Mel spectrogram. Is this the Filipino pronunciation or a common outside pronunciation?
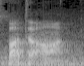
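Filipino. It is said the way locals in the Philippines say it. "The way that it's pronounced in the Philippines"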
